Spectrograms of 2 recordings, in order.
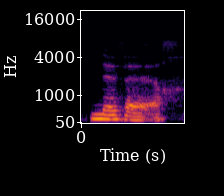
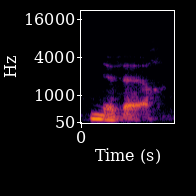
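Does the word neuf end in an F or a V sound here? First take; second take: V; V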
